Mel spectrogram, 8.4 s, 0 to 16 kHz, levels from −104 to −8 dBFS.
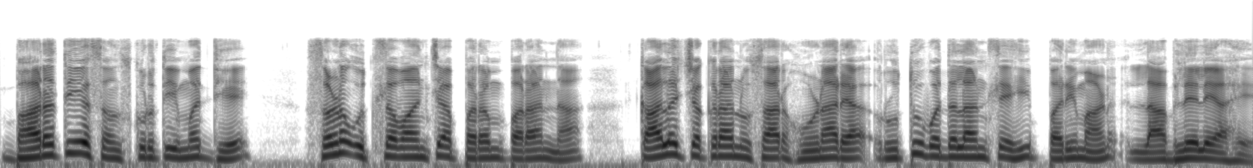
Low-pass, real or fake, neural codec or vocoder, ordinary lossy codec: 7.2 kHz; real; none; none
